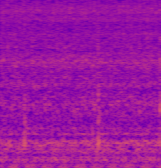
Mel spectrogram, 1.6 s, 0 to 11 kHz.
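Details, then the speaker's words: Nissan X-Trail, QR20 engine, P0302 code, coils lifted one by one at idle: lifting cylinder 2 coil gives no rpm change, idle holds steady; cylinder 2 dead, no ignition. "No change. So, you see how I mean doing a power balance test could also throw you off because I did it with the stand tool."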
